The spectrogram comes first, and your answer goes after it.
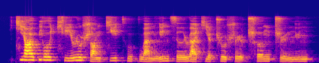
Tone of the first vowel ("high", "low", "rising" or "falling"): high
